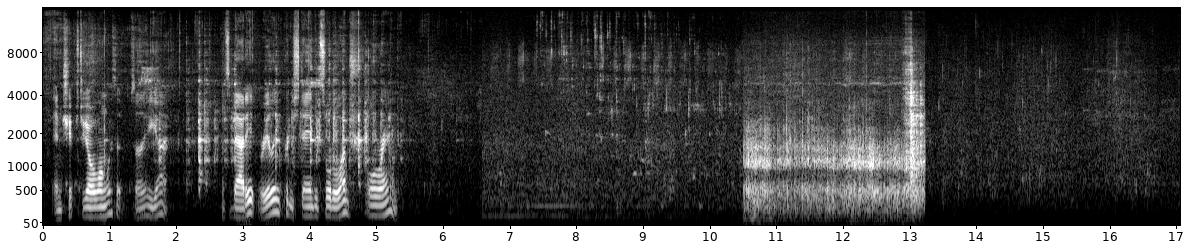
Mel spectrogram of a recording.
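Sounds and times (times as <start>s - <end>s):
liquid pouring: 7.4s - 13.2s.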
